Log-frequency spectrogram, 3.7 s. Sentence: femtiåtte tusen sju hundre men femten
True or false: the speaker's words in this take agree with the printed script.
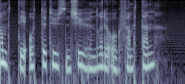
false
